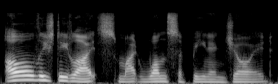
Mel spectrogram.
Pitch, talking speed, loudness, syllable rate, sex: 140 Hz, 175 wpm, -18 LUFS, 4.1 syllables/s, male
